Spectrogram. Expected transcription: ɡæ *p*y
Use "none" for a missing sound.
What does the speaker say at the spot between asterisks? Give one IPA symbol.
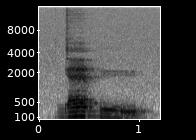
p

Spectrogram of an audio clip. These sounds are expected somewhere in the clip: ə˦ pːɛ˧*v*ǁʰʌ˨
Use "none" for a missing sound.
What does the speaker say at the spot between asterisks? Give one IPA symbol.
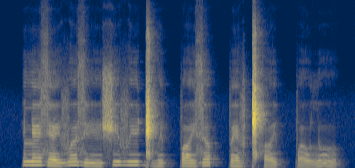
v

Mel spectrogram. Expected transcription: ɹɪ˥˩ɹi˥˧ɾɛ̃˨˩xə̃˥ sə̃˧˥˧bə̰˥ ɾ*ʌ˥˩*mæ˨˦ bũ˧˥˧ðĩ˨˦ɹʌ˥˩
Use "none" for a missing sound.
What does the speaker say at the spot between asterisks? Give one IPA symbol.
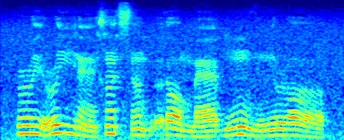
ʌ˥˧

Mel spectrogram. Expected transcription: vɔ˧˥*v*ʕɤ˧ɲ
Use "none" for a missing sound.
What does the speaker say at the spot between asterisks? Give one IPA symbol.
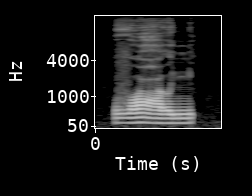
none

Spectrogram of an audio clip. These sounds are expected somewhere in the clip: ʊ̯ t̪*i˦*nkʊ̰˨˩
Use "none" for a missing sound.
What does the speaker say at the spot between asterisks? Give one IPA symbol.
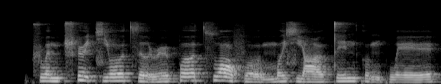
i˦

